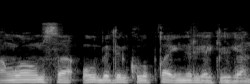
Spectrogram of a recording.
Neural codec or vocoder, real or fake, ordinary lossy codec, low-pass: none; real; AAC, 32 kbps; 7.2 kHz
